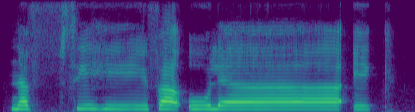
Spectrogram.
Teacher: کلمت نفسہی میں فا ساکن ہے، لہذا ہمیں فا کو ہمزے سے پڑھنا ہے، نفسہی۔ آخری میں ہا کے نیچے کھڑی زیر ہے، یہاں حکم ہے مد صلہ صغرا، تو ہم اپنی آواز 2 مد کے برابر لمبی کریں گے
